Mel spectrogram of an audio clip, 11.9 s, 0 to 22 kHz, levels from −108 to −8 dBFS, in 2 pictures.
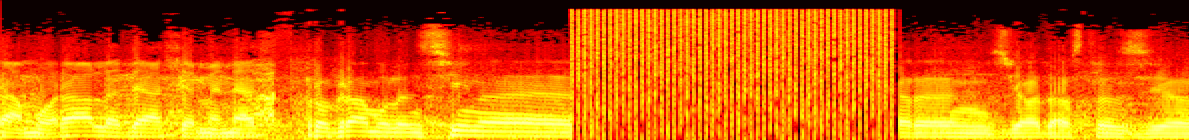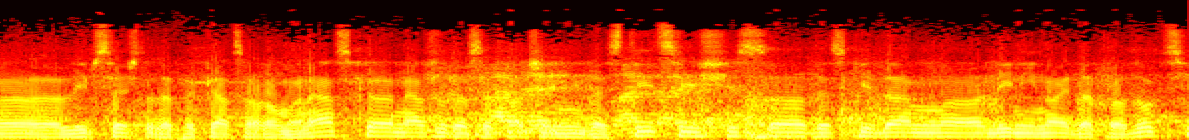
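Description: From 2.86 s to 4.5 s the sound gives way to harsh, very loud chattering static, a rapid rattle repeating 31.25 times a second, each burst about 8 ms long with silence between. This is a compressed stream played as audio: an AC-3 (Dolby Digital) bitstream reached the output as if it were ordinary samples and was never decoded, so each data frame came out as a noise burst followed by zero padding. The density suggests a 384 kbps stream.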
